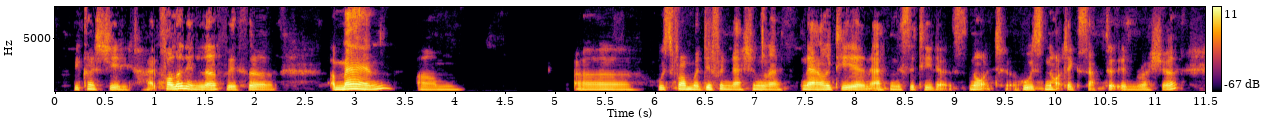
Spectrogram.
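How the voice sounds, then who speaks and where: In a Fujianese accent, a woman talks at a fairly slow pace with a fairly low, dark, mellow voice and ordinary pitch variation, the sound dry and close with no echo. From Malaysia (Penang). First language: Hokkien. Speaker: youth programme mentor. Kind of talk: personal story sharing. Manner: halting.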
